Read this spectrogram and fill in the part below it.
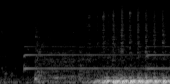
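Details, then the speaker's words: Motorhome restarted at roadside after plug failure: loud uneven chuffing pulse, one cylinder puffing through plug hole, gas smell when revved; blown-out spark plug, not driven further. "It's definitely a spark plug. That's a spark plug. You can smell the gas."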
